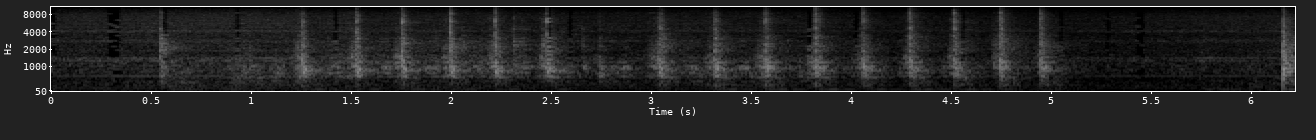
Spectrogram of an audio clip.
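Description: A hand tool clicks rapidly against metal.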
